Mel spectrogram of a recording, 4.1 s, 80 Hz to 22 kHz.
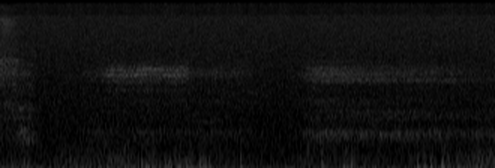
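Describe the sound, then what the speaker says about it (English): Slow, deep breaths during a gentle vinyasa yoga class, two airy, hissing exhalation-like swells drawn close to the microphone over a soft, muffled background. "Take 2 cycles of deep breath here."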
